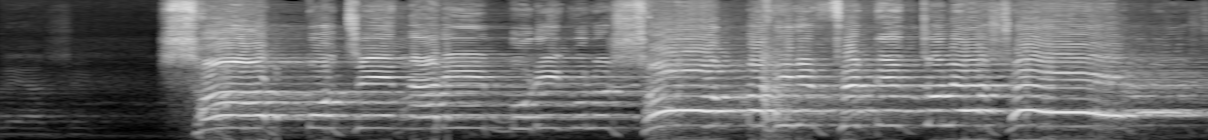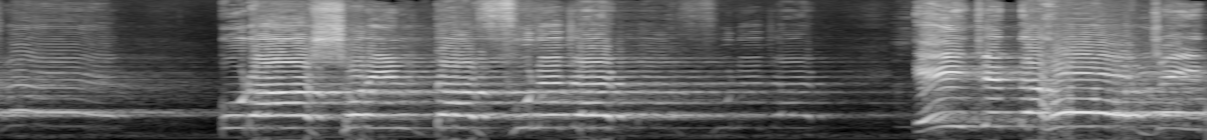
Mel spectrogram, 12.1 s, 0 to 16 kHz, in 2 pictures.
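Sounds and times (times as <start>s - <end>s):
man chanting amplified sermon: 0.8s - 12.0s.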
